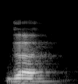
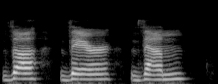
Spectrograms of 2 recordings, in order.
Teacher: I'm hearing the duh sound, like a D. I want you to turn it into a th. You need to stick your tongue out just a little more, and it will stop feeling unnatural after you do it a lot of times.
